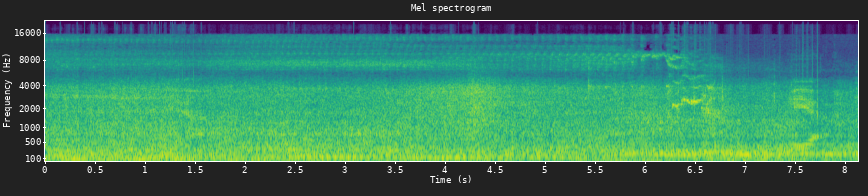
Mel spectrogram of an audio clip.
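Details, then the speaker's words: Sharp Super Aquamatic ST-69CL twin-tub washing machine, spin dryer motor after replacing a dual 11 µF wash / 3 µF spin capacitor: steady, even low hum at constant speed, then stopping cleanly; dryer spins normally. "ini kita coba ya motornya Iya Jadi untuk bagian pengering sudah berfungsi ya sehingga kita tinggal merapihkan saja ya"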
